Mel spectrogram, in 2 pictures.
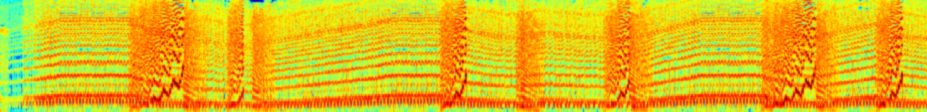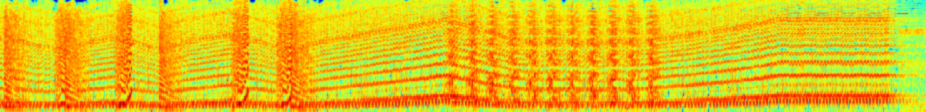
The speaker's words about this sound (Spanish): Eso, el eso es porque está yendo sobre el, pasto, ¿no? Y hay que, hay que direccionarla a la moto directamente, ¿no?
